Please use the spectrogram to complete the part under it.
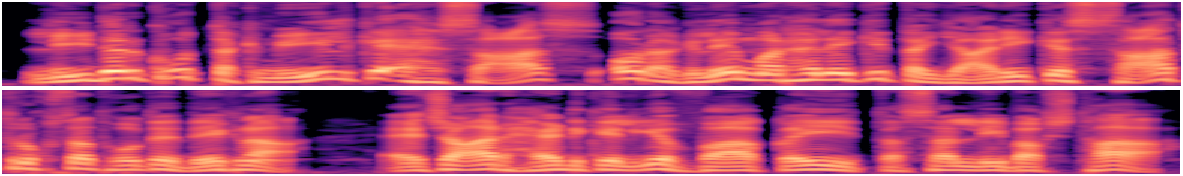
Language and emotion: Urdu, happy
